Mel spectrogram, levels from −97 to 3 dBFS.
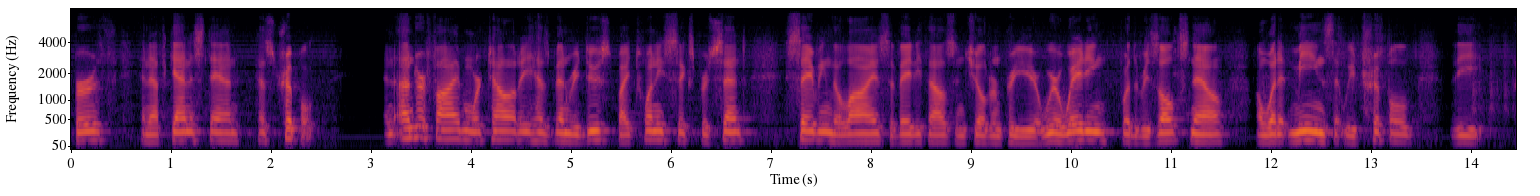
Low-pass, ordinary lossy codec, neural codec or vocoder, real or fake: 7.2 kHz; Opus, 64 kbps; none; real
